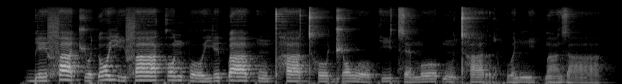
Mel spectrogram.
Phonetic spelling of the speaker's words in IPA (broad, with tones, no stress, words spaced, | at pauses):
ɡ͡be˨˦ fa˦˨ t͡ʃʊ˨ɗɔ˦ji˨faː˦ kɔ˦npoː˨jɪ˦ ɓaː˦kʷũ˨pʰa˦˨ tʰo˦d͡ʒɔ˦βo˨ ki˦t͡sɛ˨moː˦ɓũ˨ tʰaː˨r kʷa˨˦ ɲi˨ɡ͡bã˨˦ zaː˨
